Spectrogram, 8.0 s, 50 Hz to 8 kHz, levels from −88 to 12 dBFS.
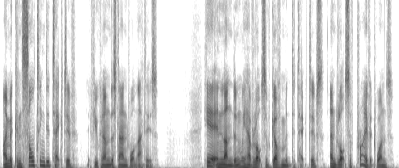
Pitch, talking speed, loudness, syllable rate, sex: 120 Hz, 190 wpm, -20 LUFS, 6.2 syllables/s, male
